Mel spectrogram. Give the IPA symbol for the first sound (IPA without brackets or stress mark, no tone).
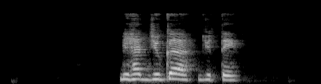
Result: l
